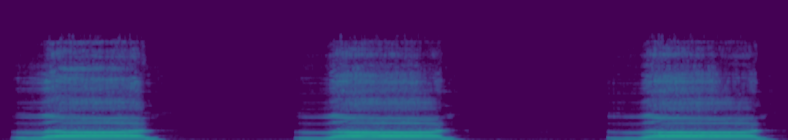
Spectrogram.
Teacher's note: दाल एक नरम आवाज है। यह हुर्फ जबान की नोक और दांतों से लगाने से अदा होता है।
